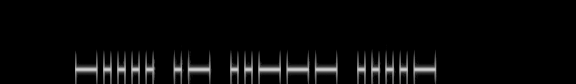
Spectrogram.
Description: Morse code, heard as a keyed tone, about 17 wpm, 700 Hz. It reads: 6A24
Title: Common Cut Numbers - 4-Digit 17wpm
